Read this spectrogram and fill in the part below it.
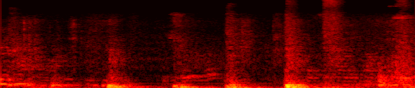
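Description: Bare footsteps thud on a floor.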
